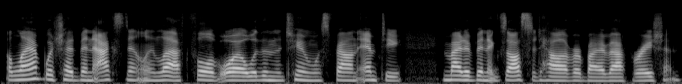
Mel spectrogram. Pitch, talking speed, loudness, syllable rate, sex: 190 Hz, 210 wpm, -20 LUFS, 6.0 syllables/s, female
